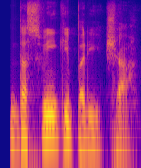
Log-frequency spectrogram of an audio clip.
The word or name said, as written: दसवाँ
